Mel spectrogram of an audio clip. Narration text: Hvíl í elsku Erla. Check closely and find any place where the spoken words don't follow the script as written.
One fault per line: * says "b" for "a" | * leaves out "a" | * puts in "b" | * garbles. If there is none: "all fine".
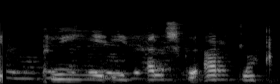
all fine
